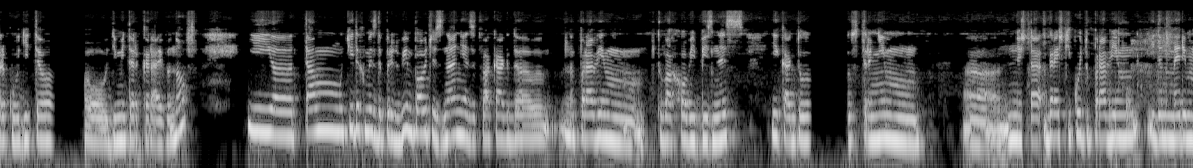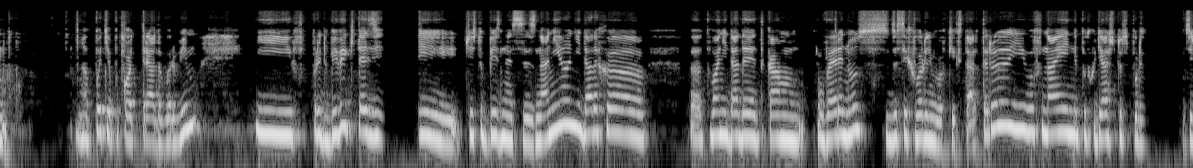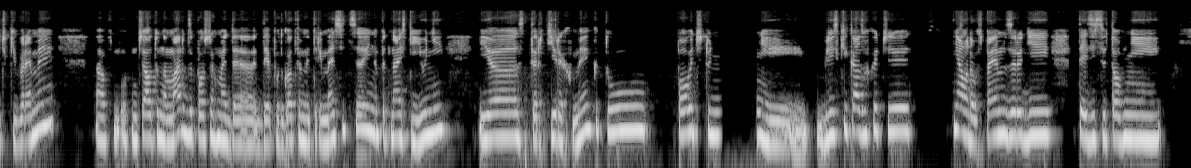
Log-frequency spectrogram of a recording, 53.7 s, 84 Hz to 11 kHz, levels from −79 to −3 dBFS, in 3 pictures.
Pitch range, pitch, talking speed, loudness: 185-230 Hz, 205 Hz, 105 wpm, -19 LUFS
